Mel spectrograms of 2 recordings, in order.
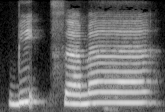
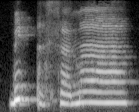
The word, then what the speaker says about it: بئسما: হ্যাঁ, বি সামা একটু মডারেট হবে সাউন্ডটা, মানে বিসামা মানে এরকম ধাক্কা বি, অনেক জোরে যে ধাক্কা দিয়ে যে সাউন্ডটা হয় না, বি, একটু সফট, একটু ওর অত জোরে ধাক্কা না, একটু সফট হতে হবে।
